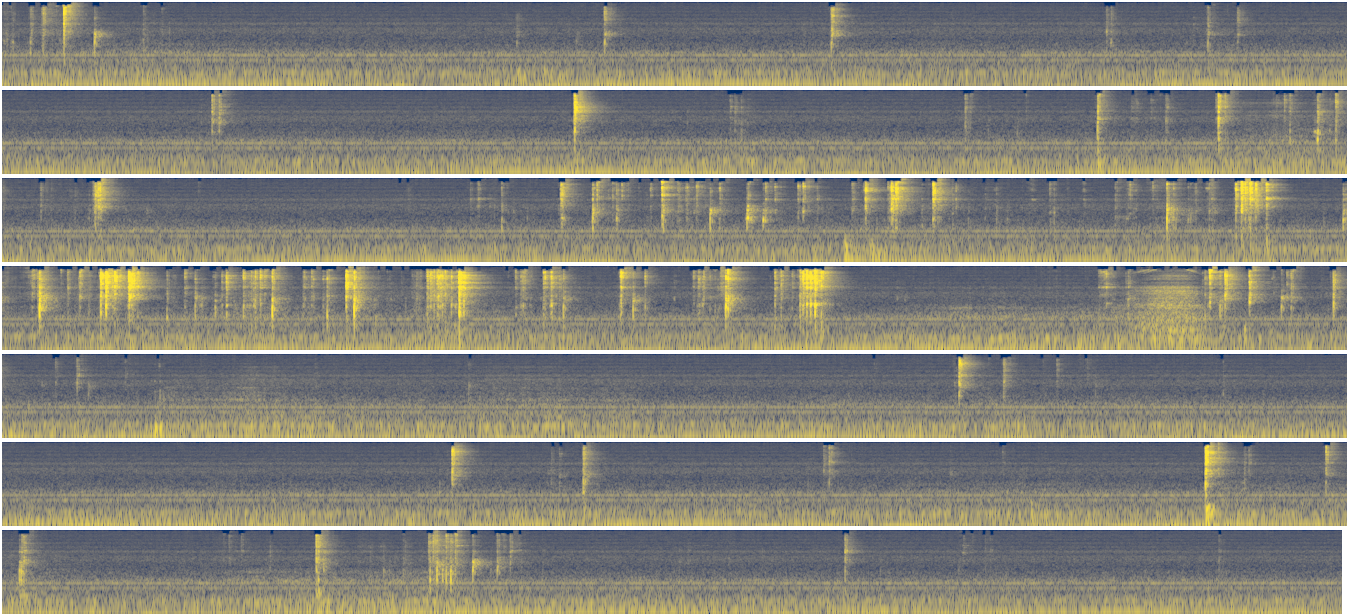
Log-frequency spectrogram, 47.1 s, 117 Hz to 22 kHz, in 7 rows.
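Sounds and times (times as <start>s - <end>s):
faint steady hum: 0.0s - 47.0s
lock pick clicks and scrapes: 15.8s - 24.4s.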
